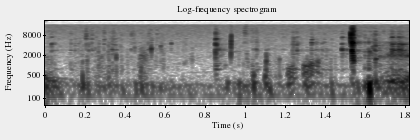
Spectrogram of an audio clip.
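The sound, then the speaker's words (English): Someone takes a quiet sip of coffee: soft wet mouth clicks and a small slurp, then a brief gulp near the end, with no talking. “And hold on, I'll take a sip of my coffee.”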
